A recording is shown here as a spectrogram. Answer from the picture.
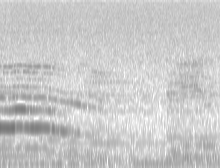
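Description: A woman singing softly: a faint held note that slides down in pitch and fades out about a second in, with a new phrase starting near the end, over a quiet low sustained accompaniment.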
